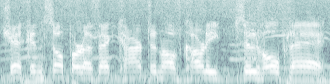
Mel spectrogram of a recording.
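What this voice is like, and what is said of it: French phrases in Cork accent. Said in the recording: “learning French with a Cork accent”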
